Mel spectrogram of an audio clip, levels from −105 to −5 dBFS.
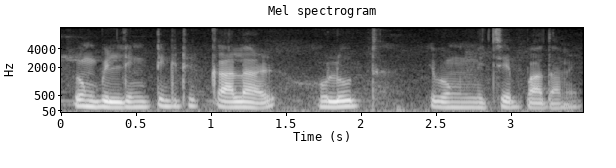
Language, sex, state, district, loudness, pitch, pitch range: Bengali, male, West Bengal, Jalpaiguri, -22 LUFS, 145 Hz, 135-155 Hz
